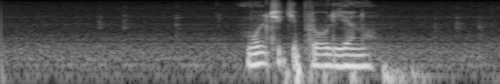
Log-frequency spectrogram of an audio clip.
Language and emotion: Russian, neutral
